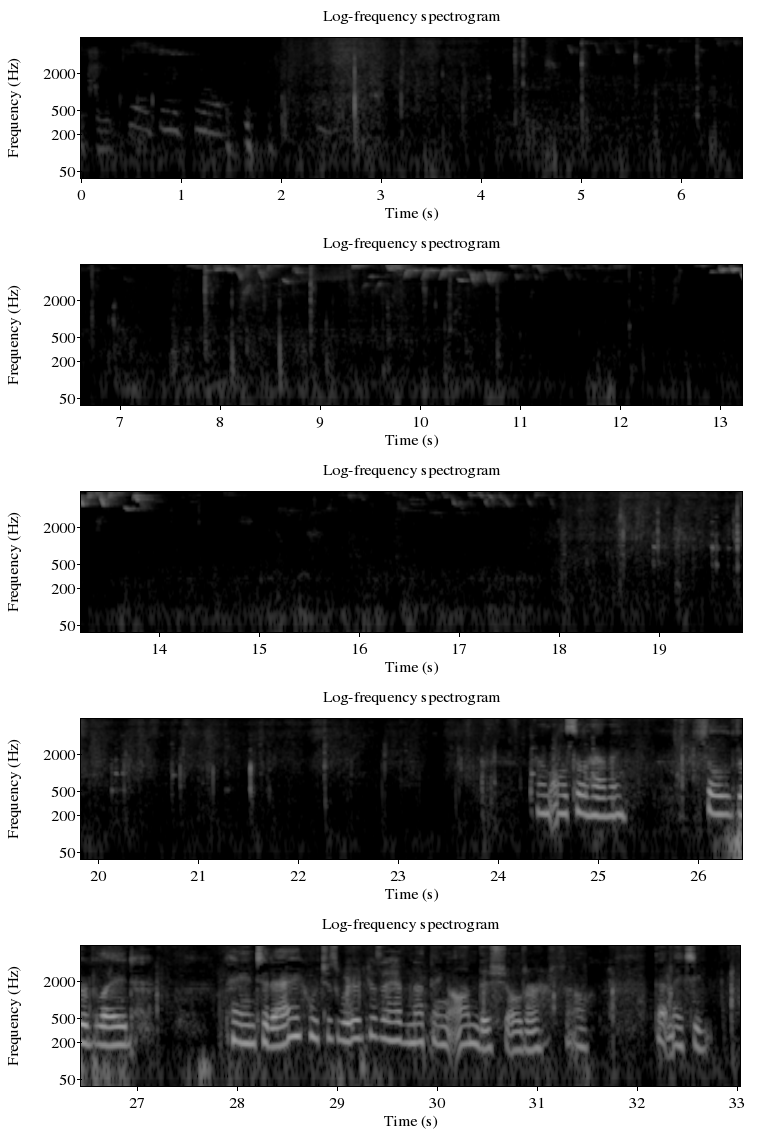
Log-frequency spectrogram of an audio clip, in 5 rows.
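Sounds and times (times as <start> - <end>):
small birds chirping: 0.0 - 2.5, 3.2 - 33.0
light footsteps on rock: 4.2 - 11.0, 18.0 - 28.0, 31.0 - 33.0.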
